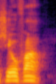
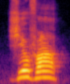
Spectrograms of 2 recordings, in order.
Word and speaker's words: Jeová: consoantes do texto hebraico, as vogais da palavra Adonai foram ajuntadas ao tetragrama YHWH. A pontuação das vogais deu lugar à pronúncia Jeová, que se tornou corrente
